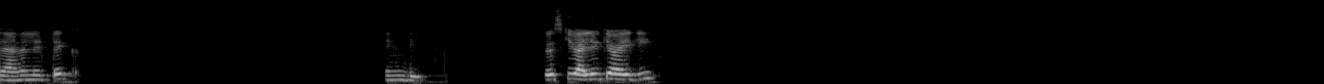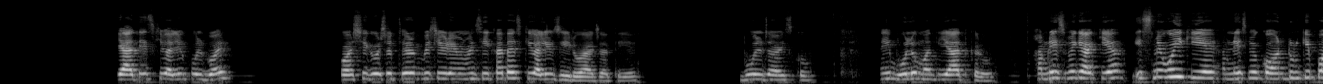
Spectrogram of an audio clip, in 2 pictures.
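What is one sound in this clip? A young woman speaks calmly into a close microphone, pausing now and then.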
